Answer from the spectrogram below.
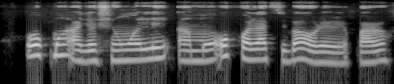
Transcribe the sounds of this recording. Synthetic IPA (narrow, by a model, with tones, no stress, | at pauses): o˦k͡pɔ̃˦a˦˨d͡ʒɔ˨ʃe˧w̃ɔ̃˧le˦a˨mɔ̃˧o˦kɔ˦la˦ti˧ba˦ɔ˨ɾɛ˨ɾɛ˨k͡pa˧˦ɾɔ˦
